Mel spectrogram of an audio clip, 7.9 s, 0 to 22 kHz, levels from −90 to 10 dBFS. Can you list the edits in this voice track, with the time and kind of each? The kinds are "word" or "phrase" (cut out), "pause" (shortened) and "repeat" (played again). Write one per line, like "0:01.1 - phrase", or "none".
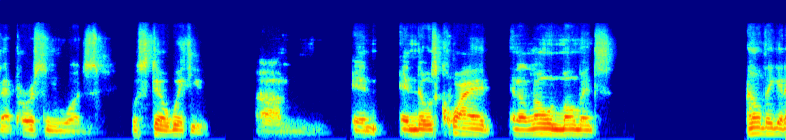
none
